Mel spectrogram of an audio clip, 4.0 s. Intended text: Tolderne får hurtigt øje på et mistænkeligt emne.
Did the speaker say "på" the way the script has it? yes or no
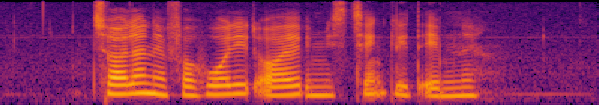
no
